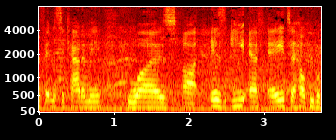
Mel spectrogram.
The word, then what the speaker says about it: Ifa: Academy was uh is EFA to help people pronounce it because the I is like an e so that's why I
